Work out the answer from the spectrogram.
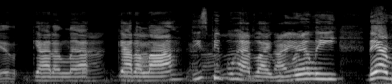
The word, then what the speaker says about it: Gadalla: Gadalah. These people have they have really eccentric ass names, but his first name is spelled Moustafa, last name Gadalla.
